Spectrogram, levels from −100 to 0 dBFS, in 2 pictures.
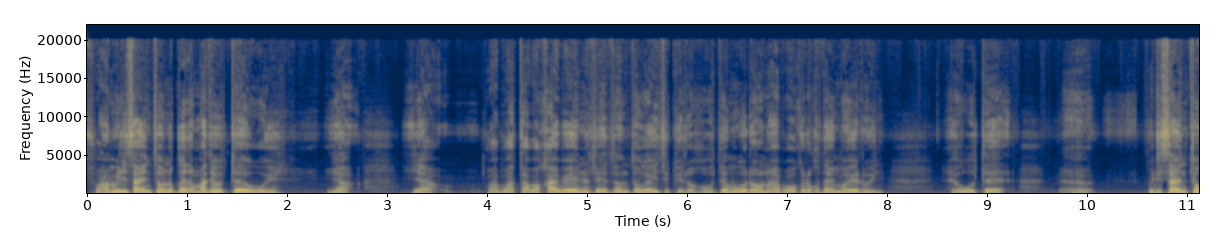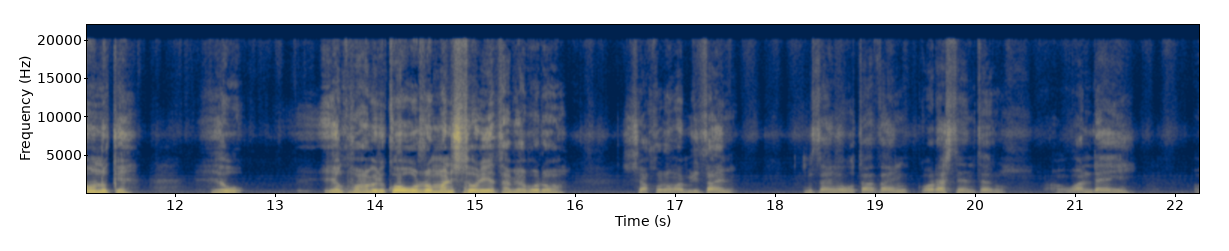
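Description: No technical faults are audible anywhere in the recording.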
